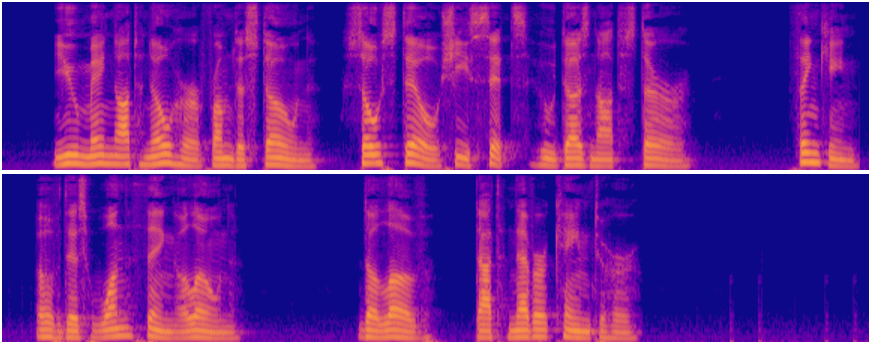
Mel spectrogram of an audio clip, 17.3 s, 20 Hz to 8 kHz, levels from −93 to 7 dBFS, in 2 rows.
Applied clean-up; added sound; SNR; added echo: none; none; none; none.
